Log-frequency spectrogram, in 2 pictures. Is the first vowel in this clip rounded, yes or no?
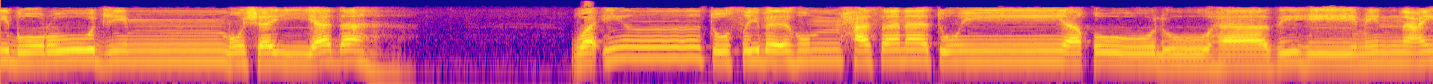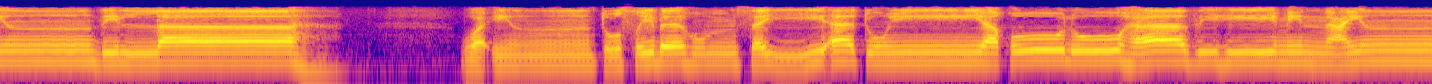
yes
